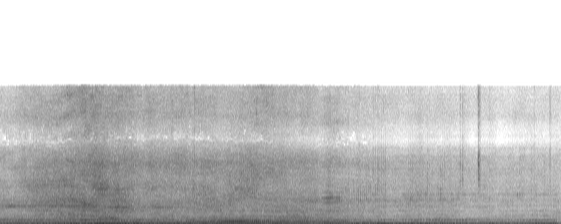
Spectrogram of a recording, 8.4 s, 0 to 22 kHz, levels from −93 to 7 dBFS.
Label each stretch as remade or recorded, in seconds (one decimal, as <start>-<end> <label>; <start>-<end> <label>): 0.0-4.1 recorded; 4.1-4.8 remade; 4.8-5.6 recorded; 5.6-8.4 remade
